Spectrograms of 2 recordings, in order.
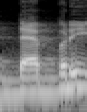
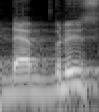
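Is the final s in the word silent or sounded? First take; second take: silent; sounded. First: The word ends without an s sound. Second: The word ends with an s sound. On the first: The speaker calls it right. "इसका उच्चारण जो है डेब्री होता है" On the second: The speaker calls it wrong. "डेब्रिस नहीं होता है"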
